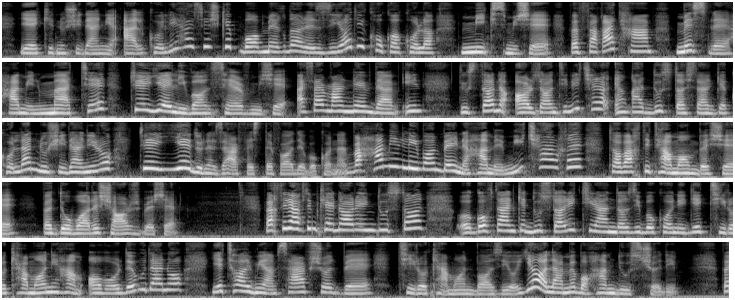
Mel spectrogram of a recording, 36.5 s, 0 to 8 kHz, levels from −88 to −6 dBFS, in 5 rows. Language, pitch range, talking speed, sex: Persian, 180-280 Hz, 150 wpm, female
